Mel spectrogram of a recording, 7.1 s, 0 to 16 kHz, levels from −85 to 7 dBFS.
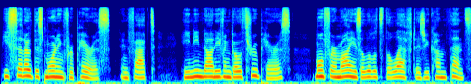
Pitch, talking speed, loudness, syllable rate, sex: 215 Hz, 230 wpm, -18 LUFS, 5.5 syllables/s, female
